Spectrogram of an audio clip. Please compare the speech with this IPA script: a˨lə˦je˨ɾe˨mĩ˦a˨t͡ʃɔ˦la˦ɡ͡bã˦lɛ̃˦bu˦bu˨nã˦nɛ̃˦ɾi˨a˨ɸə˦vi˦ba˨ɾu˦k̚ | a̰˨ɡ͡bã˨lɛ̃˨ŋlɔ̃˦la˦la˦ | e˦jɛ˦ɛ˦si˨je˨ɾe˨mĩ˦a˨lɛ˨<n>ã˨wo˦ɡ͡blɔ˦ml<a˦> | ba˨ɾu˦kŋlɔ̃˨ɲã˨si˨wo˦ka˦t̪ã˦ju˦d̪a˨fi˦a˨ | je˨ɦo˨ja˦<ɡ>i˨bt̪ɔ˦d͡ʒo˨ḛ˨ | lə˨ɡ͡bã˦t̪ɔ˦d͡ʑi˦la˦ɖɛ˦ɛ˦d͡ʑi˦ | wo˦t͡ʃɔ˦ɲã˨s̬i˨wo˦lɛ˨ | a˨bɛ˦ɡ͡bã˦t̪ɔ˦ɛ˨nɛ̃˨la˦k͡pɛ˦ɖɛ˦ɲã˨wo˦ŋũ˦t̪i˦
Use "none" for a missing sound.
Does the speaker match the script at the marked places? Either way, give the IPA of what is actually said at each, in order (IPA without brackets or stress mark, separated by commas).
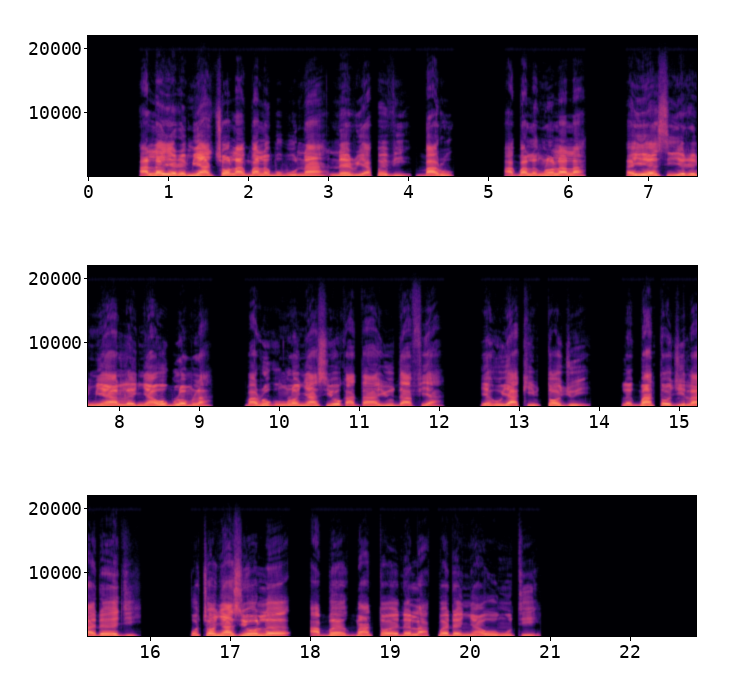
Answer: ɲ, a˦, k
